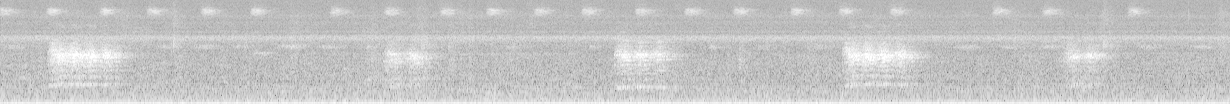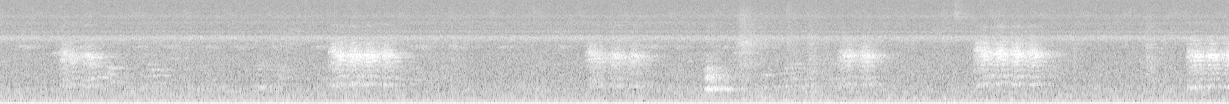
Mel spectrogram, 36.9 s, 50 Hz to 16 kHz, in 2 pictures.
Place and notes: Woody House, 南投縣埔里鎮桃米里 - In the restaurant
Frogs sound, In the restaurant, at the Bed and Breakfast
Nantou County, Taiwan, 2 September, ~21:00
